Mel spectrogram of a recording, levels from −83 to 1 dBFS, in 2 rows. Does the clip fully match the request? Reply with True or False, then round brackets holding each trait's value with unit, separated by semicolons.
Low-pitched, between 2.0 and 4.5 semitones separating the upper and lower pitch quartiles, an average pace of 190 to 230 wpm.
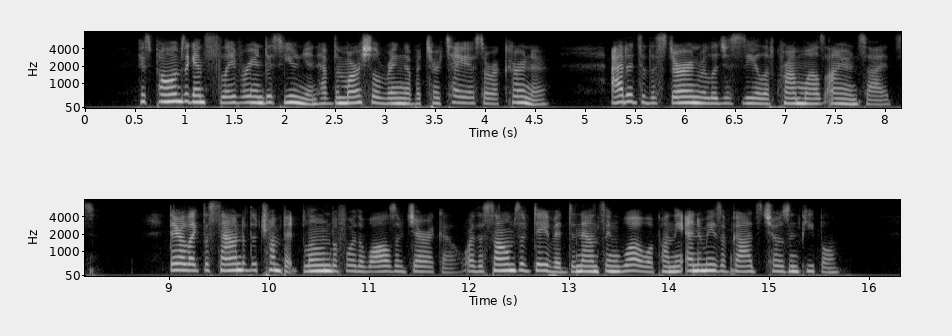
False (215 Hz; 2.9 semitones; 195 wpm)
